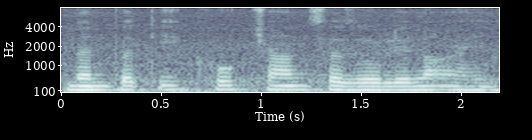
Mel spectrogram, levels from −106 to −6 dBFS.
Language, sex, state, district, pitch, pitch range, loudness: Marathi, male, Maharashtra, Pune, 135 Hz, 130-140 Hz, -17 LUFS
